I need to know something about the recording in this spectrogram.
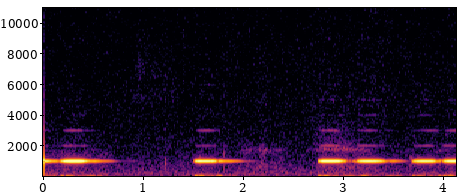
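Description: Electronic beeps at one steady pitch from the chip-timing reading system, each confirming that a timing chip on the rack has been read as the timing loop passes over it. The beeps come irregularly: one at the start, another about halfway, then a quicker string of beeps through the last second and a half.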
